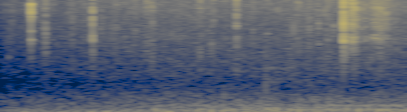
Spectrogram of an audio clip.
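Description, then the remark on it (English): A campfire crackles steadily, with a couple of sharp pops standing out above a soft, continuous low rumble; fairly quiet, with no voices. “so we just did a more ASMR approach to it, added some music, a campfire sound, and told you a little bit about them.”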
